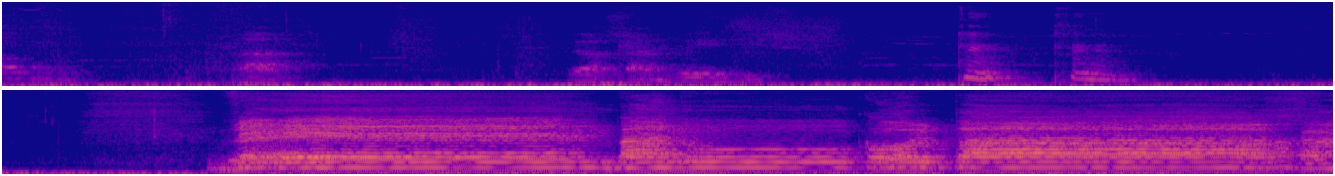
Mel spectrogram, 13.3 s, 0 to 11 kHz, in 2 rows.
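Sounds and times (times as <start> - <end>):
choir singing recorded with a centre U47 microphone: 7.7 - 13.2.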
